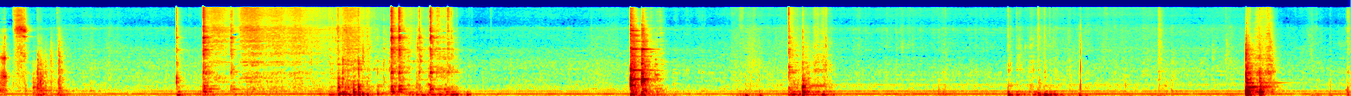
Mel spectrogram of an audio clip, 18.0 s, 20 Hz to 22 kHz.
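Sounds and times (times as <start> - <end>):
pot clanking against metal sink: 4.5 - 6.2.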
